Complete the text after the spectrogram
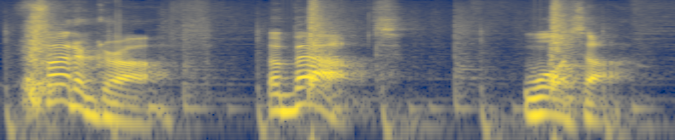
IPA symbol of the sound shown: ə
